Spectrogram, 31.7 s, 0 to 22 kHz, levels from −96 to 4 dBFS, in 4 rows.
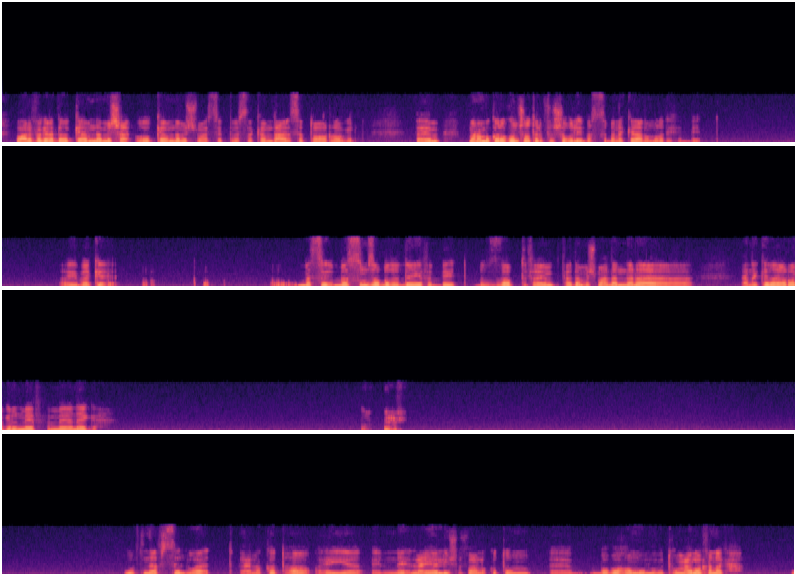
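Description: Listening to this speech recording, which has passed through a call's microphone processing, nothing stood out as a technical problem.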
